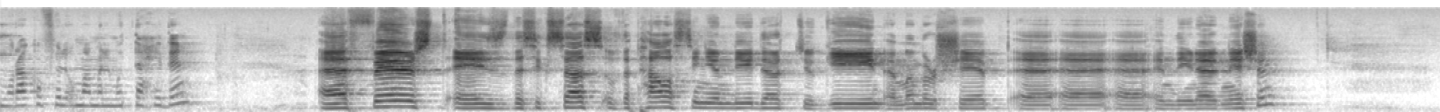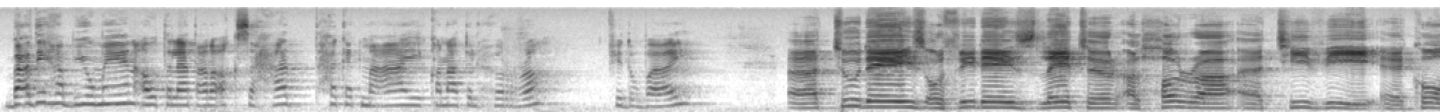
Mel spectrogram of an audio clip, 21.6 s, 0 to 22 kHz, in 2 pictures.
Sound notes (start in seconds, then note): 10.7 speaking arabic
